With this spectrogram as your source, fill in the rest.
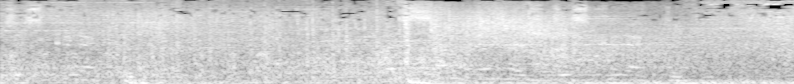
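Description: A large structure in a game explodes with a deep boom.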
